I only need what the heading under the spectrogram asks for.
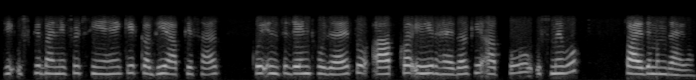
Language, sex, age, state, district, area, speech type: Urdu, female, 18-30, Delhi, North West Delhi, urban, conversation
